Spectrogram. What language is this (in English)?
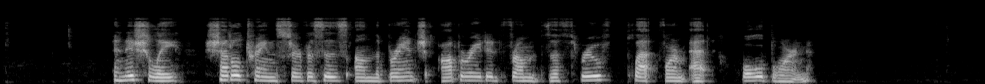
English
